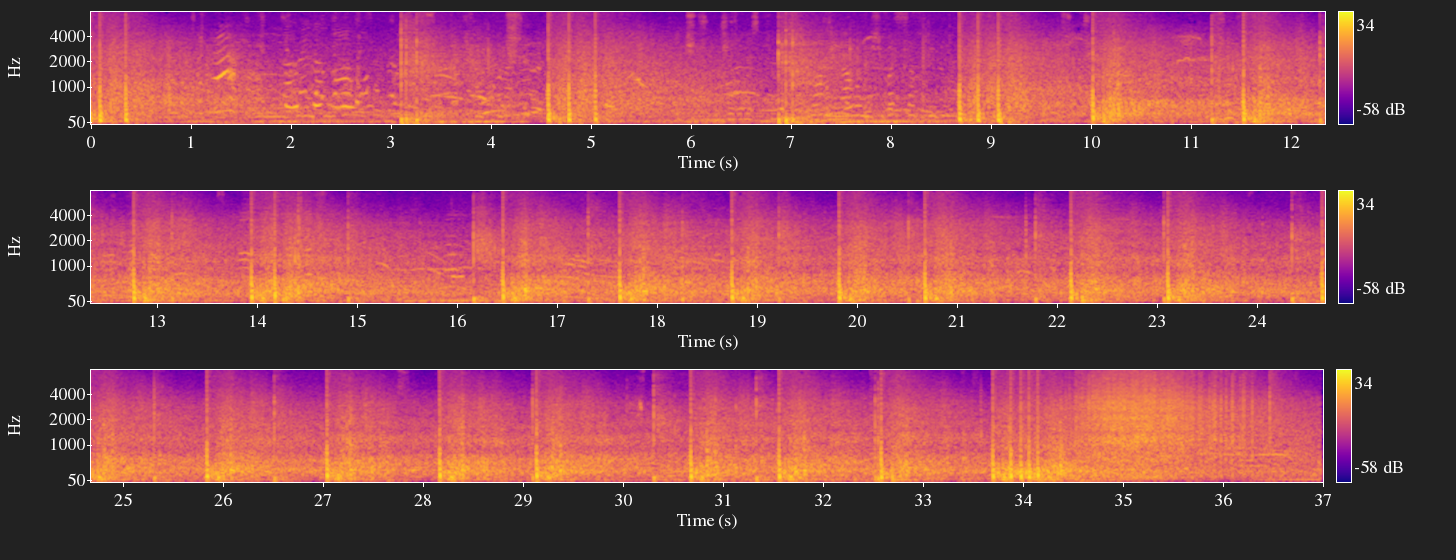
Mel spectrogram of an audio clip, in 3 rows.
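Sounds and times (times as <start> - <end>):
firework shells bursting with bangs: 0.0 - 1.6, 6.8 - 15.4, 16.1 - 37.0
firework cracks: 0.0 - 37.0
loud hissing crackle: 0.0 - 37.0.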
